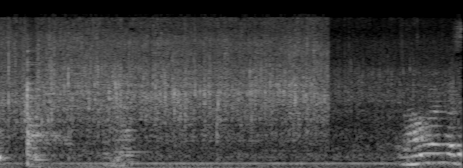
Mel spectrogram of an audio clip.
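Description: Cut okra hits tempering oil with a close, vigorous sizzle that eases into a steadier hiss, and a few stirring clinks and a low hum come through.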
